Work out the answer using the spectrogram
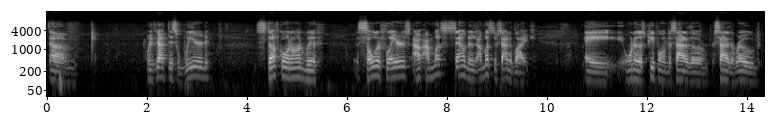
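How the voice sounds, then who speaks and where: A man's voice: on the low side, slow pace, pauses often, sharp tone. A man hosting a podcast solo in a casual, rambling style, informal and circling back to repeat his phrases. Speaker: podcast host.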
